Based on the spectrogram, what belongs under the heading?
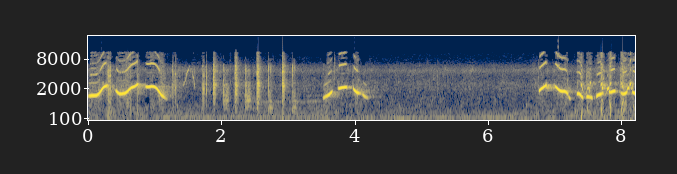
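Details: Asian pied starling song, a master recording used as a lure: loud looping whistles, rising and falling, mixed with sharp clicks, then a few seconds of quiet before another whistled phrase with rapid clicks.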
